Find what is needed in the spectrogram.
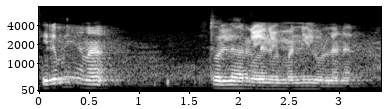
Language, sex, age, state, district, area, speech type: Tamil, male, 45-60, Tamil Nadu, Namakkal, rural, spontaneous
